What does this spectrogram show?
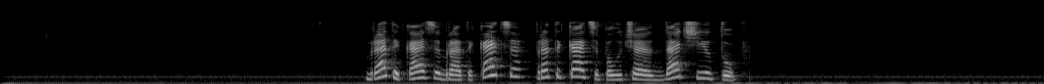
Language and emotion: Russian, positive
